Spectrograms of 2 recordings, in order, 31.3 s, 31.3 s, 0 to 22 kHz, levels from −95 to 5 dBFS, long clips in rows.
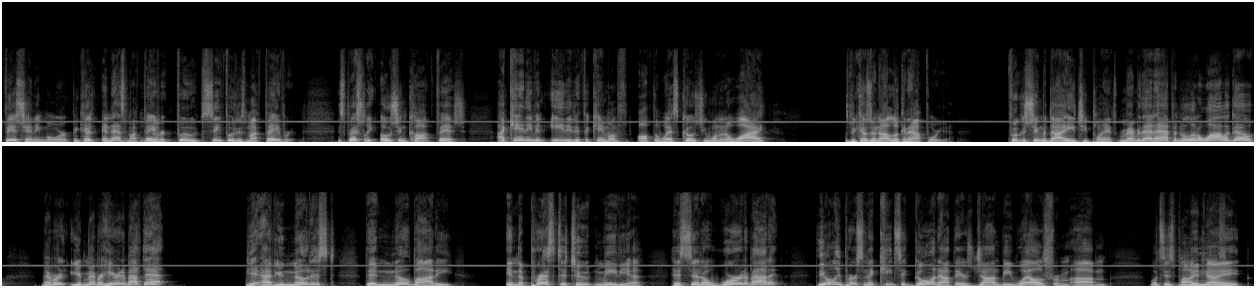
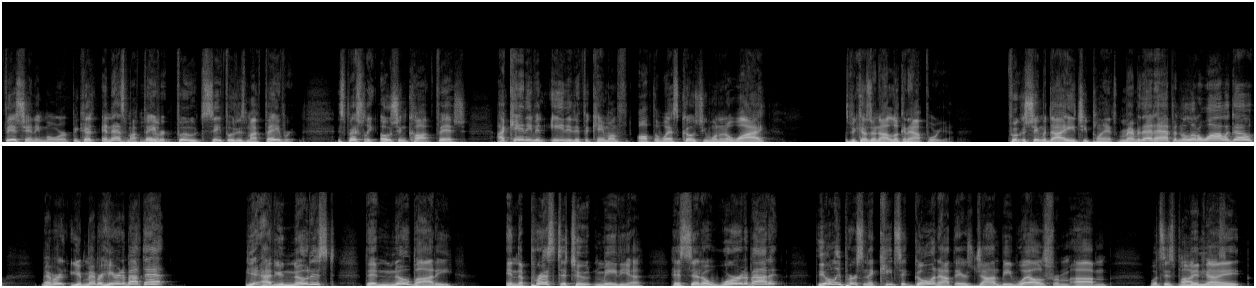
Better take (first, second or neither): second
